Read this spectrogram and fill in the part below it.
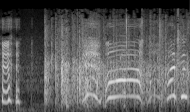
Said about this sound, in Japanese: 拍手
